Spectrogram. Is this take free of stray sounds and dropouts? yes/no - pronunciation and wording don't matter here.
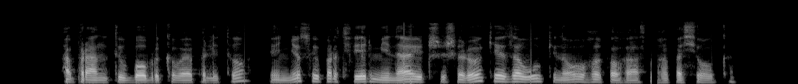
no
